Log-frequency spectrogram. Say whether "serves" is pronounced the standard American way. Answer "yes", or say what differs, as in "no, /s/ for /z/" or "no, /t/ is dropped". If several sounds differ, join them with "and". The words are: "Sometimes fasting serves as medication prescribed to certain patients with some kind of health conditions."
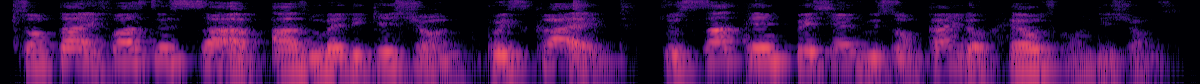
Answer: no, /z/ is dropped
